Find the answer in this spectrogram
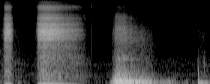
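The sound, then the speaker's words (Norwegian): A person demonstrates a breathing technique with the nose up to the microphone: a short sniff through the nose, then a longer nasal inhale, followed by a relatively short, breathy exhale out through the mouth, with no talking. “Litt kort, litt lenger med nesa, og så ut med munnen.”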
